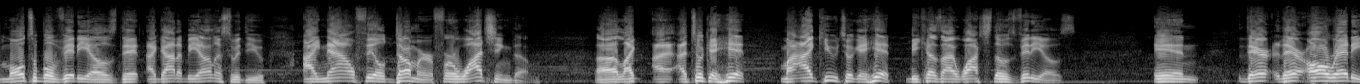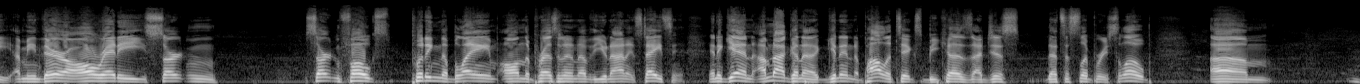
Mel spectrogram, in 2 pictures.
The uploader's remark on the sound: LIVE from JTown's Grill!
